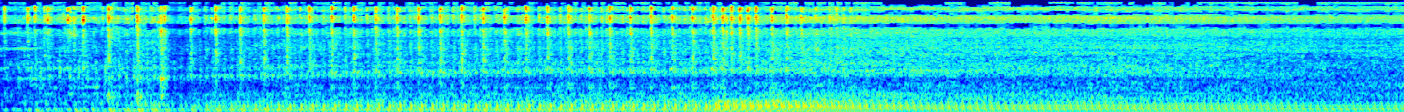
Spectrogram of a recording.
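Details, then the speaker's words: John Deere mower with Honda engine after repair of a locked-up engine: catches on choke, climbs to a quick steady beat about three per second, then settles into a smooth, even run; normal running. "Man, that's a sweet running little Honda motor."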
